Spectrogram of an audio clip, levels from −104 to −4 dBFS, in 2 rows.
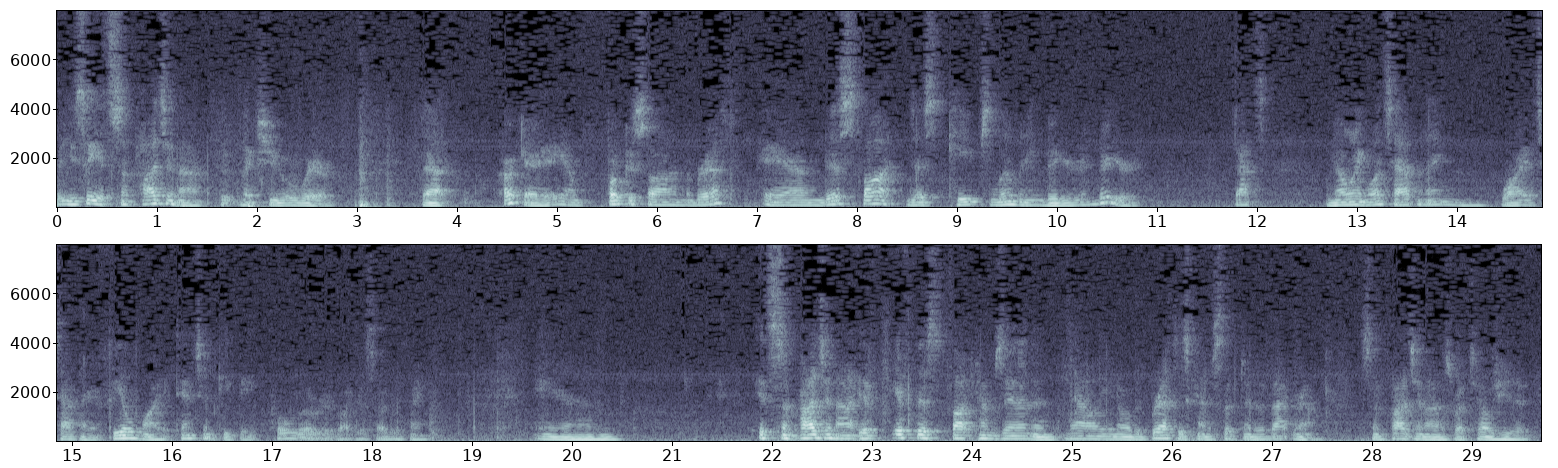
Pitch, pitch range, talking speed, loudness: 100 Hz, 90-120 Hz, 150 wpm, -27 LUFS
